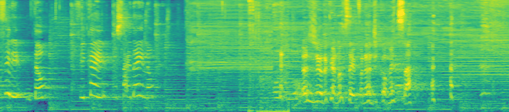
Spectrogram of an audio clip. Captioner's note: machine noise; lots of laughter; laughs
